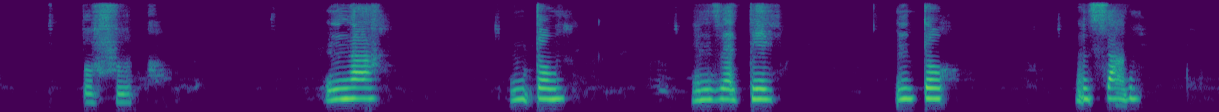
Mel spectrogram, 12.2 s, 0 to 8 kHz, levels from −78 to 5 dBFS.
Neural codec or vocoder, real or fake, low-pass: codec, 16 kHz in and 24 kHz out, 0.6 kbps, FireRedTTS-2 codec; fake; 7.2 kHz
